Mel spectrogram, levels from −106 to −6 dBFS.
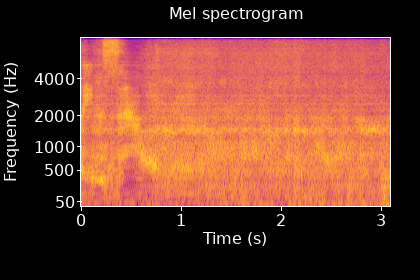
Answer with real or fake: fake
